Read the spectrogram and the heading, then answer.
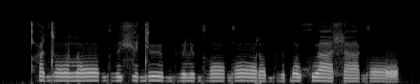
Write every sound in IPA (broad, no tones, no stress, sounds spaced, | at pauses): qʰ ʏ d ɔː l ɔː ɡʱ ʏ ɕ ʏ d ʏː bʱ ʏ l ʏ ɡʱ ɔː ɡ ɔː ɾ ɔ bʱ ʏ ɓ ɔ xʷ aː ɬ aː ɡ ɔː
